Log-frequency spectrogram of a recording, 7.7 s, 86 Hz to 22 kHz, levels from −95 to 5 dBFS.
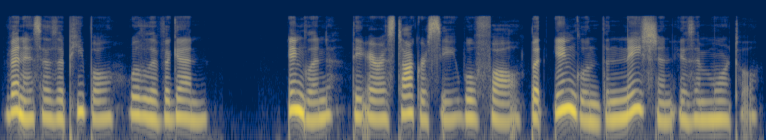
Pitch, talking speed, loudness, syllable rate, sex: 215 Hz, 140 wpm, -18 LUFS, 4.9 syllables/s, female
